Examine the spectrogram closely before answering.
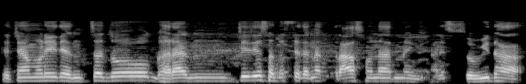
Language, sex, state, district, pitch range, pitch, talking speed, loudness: Marathi, male, Maharashtra, Nagpur, 150-175 Hz, 160 Hz, 135 wpm, -15 LUFS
